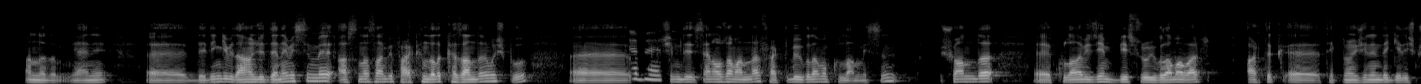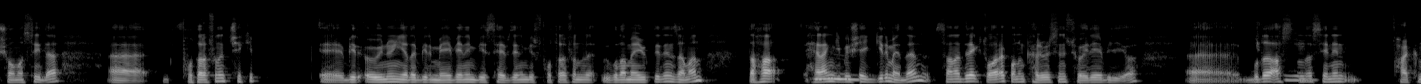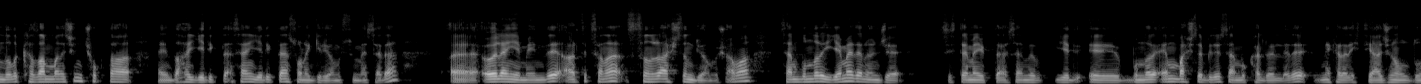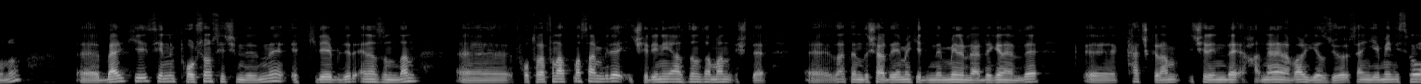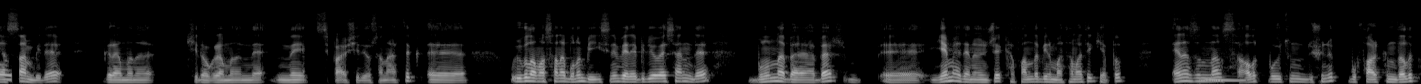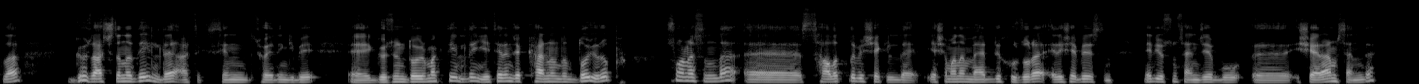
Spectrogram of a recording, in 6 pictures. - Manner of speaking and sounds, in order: other background noise; other noise
- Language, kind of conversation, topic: Turkish, advice, Arkadaşlarla dışarıda yemek yerken porsiyon kontrolünü nasıl sağlayabilirim?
